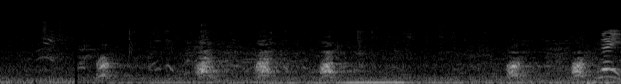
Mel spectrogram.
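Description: A dog yipping: six short, high barks about a second apart.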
